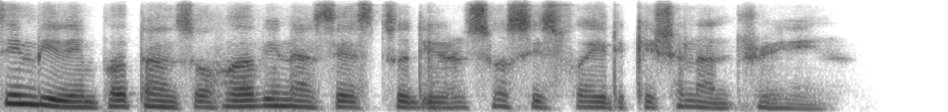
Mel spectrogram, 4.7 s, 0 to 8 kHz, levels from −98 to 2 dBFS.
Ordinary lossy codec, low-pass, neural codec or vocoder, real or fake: Opus, 32 kbps; 7.2 kHz; codec, 16 kHz, about 1 kbps, DyCAST, with the encoder's durations; fake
